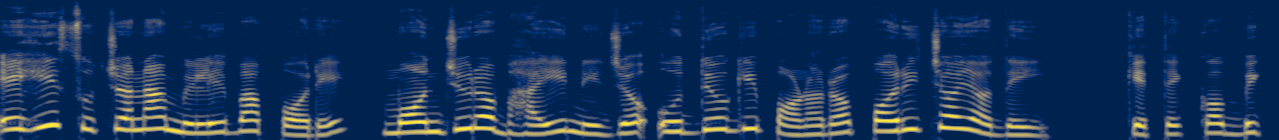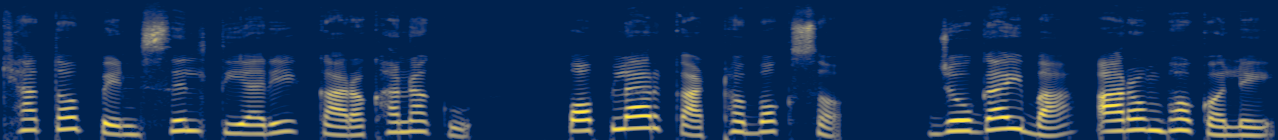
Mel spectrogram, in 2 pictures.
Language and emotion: Odia, neutral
